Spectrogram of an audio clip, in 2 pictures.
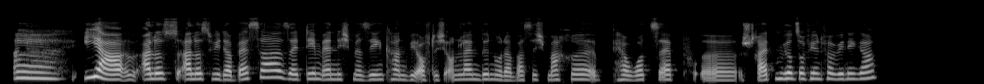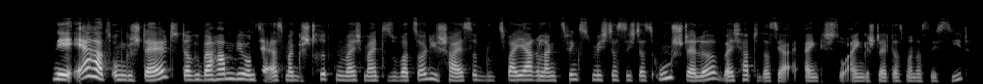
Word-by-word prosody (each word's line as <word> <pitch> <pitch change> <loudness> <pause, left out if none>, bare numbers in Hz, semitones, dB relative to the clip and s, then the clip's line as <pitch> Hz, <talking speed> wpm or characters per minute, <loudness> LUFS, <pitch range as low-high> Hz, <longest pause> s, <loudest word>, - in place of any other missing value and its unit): Äh, 280 -3 +1 0.2
ja, 235 - +6
alles 260 +2 +1
alles 245 +1 0
wieder 230 -3 -2
besser. 315 +9 -1
Seitdem 250 0 -3
er 230 - -1
nicht 235 0 -6
mehr 220 -2 -6
sehen 225 +2 -4
kann, 225 -2 -7
wie - - -3
oft 210 -2 -3
ich 205 - -6
online 230 0 -4
bin 235 0 -4
oder 195 -3 -4
was 210 +1 -7
ich 220 -1 -8
mache 220 0 -5
per 215 -1 -6
WhatsApp, 225 +1 -4 0.2
äh, 195 0 -4
streiten 230 +5 -2
wir 265 - +2
uns 265 - 0
auf 260 0 -3
jeden 260 -1 -3
Fall 255 -1 -3
weniger. 255 +4 -3 1.6
Ne, 460 0 +11
er 390 - +8
hat's 255 - +8
umgestellt. 210 - +3
Darüber 220 +1 +4
haben 240 +2 +4
wir 250 -1 +3
uns 220 - -4
ja - - +2
erst 200 +2 -1
mal 195 - -1
gestritten, 225 +1 -2
weil 195 - +2
ich 200 - -5
meinte 190 -1 -3
so: 185 - -14
„Was 190 -1 -1
soll 225 +2 -1
die 250 -2 -4
Scheiße? 185 +1 0
Du, 190 -1 -19
2 200 +2 0
Jahre 210 -1 +2
lang 190 0 -3
zwingst 230 +4 -8
du - - -10
mich, 215 -1 -5
dass 210 -3 -6
ich 205 -1 -7
das 200 0 -5
umstelle“ 235 - 0
weil - - +1
ich 195 - -9
hatte 220 0 -5
das 165 +1 -7
ja - - -2
e - - -2
eigentlich 165 -1 -5
so - - -10
eingestellt, 165 0 -5
dass 160 - -10
man - - -9
das 165 -1 -12
nicht - - -14
sieht. 235 +8 -14
225 Hz, 230 wpm, -24 LUFS, 200-250 Hz, 1.6 s, Ne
